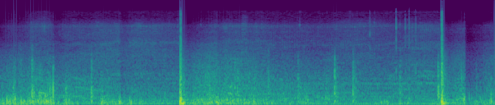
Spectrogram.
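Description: Aerial fireworks bursting at a distance: two sharp bangs, about two seconds in and again near the end, with smaller pops and crackles between them over a steady low rumble.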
